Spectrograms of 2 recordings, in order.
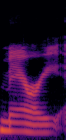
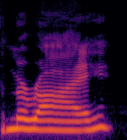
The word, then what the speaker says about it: Meri: I get being like marai it's just it's just Mary M it's not M my name is not M Marie I'm like well that's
